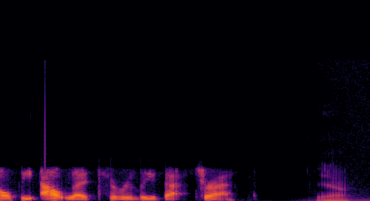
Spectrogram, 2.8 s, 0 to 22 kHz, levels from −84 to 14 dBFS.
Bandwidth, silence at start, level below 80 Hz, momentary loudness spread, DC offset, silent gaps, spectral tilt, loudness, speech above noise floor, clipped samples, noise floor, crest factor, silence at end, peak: 7.6 kHz; 0 s; -60 dBFS; 19 LU; under 0.1%; none; -7 dB/octave; -20 LUFS; 42 dB; under 0.1%; -63 dBFS; 22 dB; 0.15 s; 0 dBFS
